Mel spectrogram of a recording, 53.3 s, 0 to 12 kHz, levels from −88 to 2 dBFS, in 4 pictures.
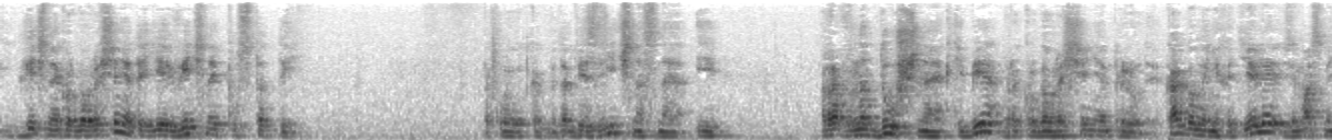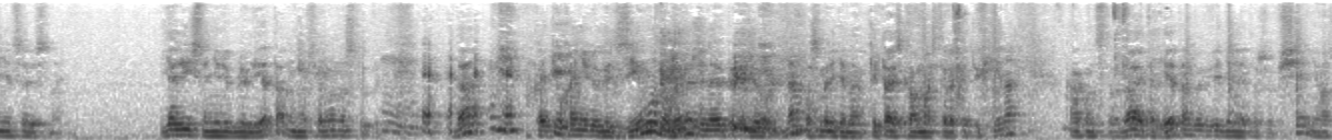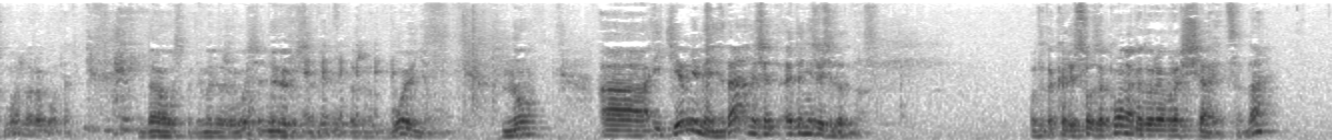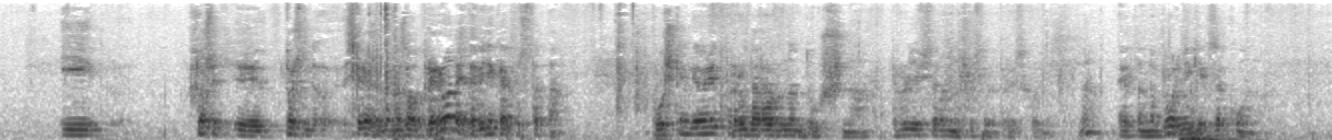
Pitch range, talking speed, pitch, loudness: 105-130 Hz, 135 wpm, 115 Hz, -23 LUFS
